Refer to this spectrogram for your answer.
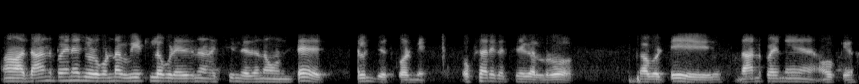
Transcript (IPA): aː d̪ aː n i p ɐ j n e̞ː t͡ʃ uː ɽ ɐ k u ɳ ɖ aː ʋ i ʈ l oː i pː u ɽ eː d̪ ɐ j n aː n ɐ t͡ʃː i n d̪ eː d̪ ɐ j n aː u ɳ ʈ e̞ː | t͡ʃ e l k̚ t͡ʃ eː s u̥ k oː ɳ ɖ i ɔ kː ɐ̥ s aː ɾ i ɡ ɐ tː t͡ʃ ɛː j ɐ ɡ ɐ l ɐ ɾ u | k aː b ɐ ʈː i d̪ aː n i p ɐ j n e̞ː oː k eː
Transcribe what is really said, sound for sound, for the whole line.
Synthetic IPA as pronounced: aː d̪ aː n i p ɐ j n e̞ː t͡ʃ uː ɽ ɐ k u ɳ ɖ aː ʋ iː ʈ l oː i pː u ɽ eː d̪ ɐ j n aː n ɐ t͡ʃː i n d̪ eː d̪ ɐ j n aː u ɳ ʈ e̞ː | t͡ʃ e l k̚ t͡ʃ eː s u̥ k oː ɳ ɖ i ɔ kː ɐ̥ s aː ɾ i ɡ ɐ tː t͡ʃ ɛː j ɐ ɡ ɐ l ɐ ɾ u | k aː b ɐ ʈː i d̪ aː n i p ɐ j n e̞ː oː k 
